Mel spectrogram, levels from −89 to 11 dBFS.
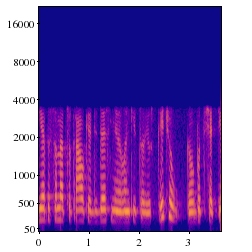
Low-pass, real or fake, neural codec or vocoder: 3.6 kHz; real; none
